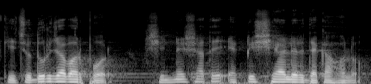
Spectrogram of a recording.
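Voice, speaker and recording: A man's voice: on the low side, moderate pace, mellow. A man narrating a scripted animal fairy tale as a storyteller.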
